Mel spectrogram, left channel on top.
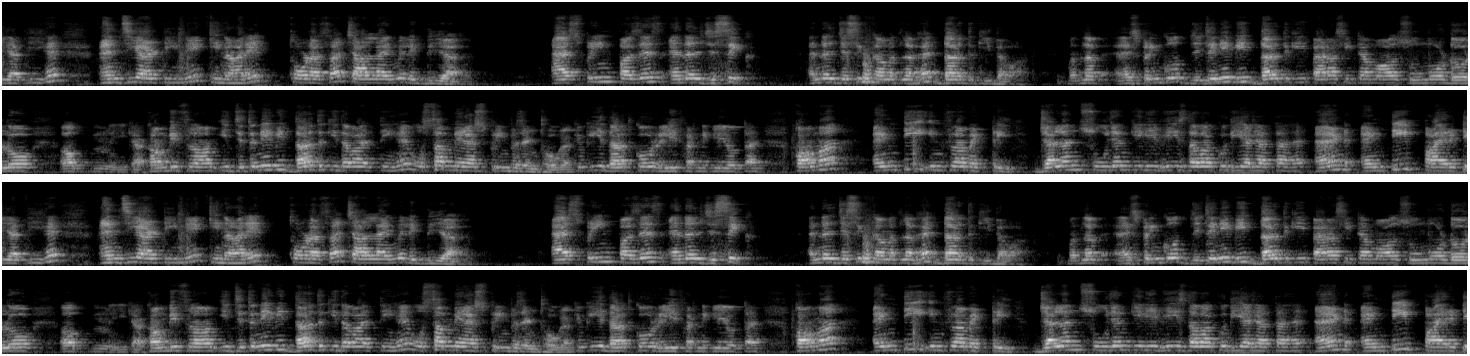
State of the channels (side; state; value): both; normal; correlation 0.42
